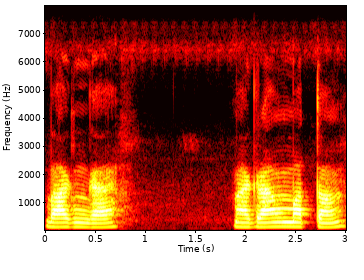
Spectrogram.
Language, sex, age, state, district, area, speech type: Telugu, male, 30-45, Andhra Pradesh, West Godavari, rural, spontaneous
